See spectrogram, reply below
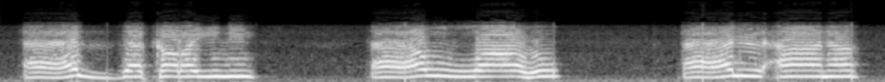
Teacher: الوجه الثاني التسهيل، وهو النطق بالهمزة الثانية التي هي همزة الوصل بين الهمزة والألف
